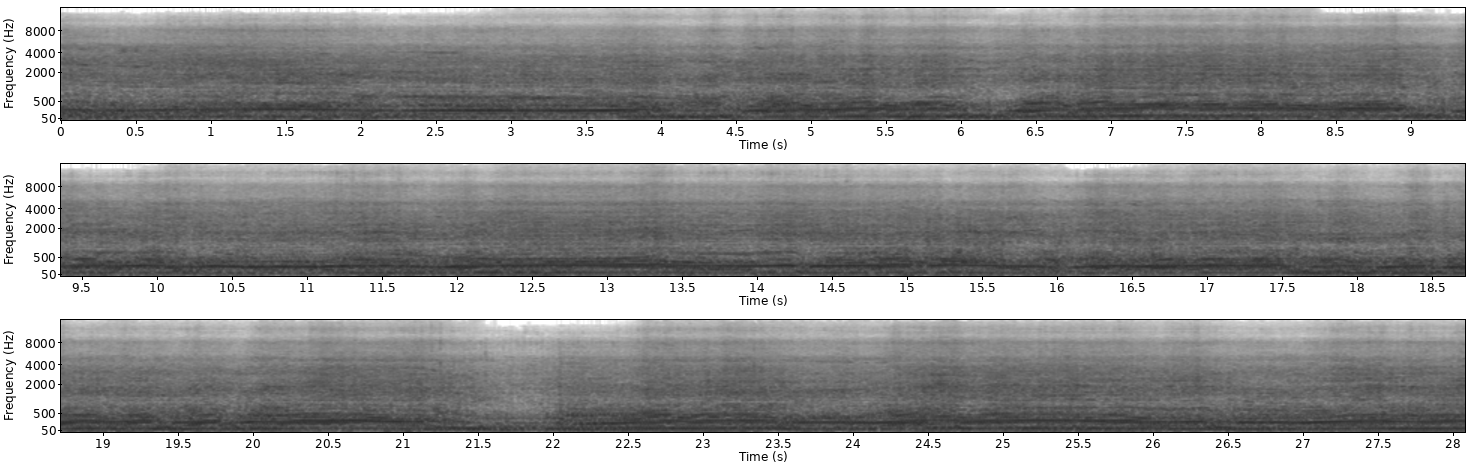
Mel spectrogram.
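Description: ATV engine revving up and down under throttle. Its pitch rises and falls every second or two, and it drops off briefly about three-quarters of the way through.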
